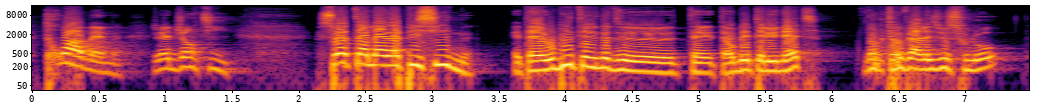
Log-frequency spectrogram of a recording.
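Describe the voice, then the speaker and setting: High-voiced joking young French streamer. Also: male voice, lively intonation, moderate pace. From France. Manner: joking, slangy, teasing, breaks into loud outbursts. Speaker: streamer reacting to viewers' music. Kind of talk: casual live-stream chat.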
